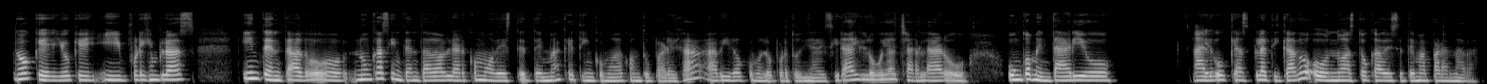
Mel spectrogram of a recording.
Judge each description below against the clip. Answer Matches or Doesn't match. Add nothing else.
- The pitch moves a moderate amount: Matches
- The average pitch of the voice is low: Doesn't match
